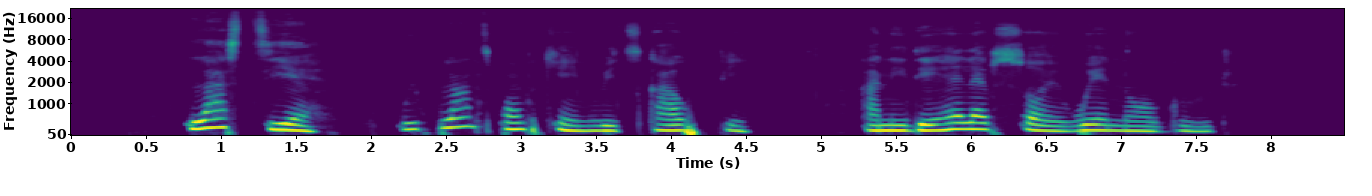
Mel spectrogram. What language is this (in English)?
Nigerian Pidgin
